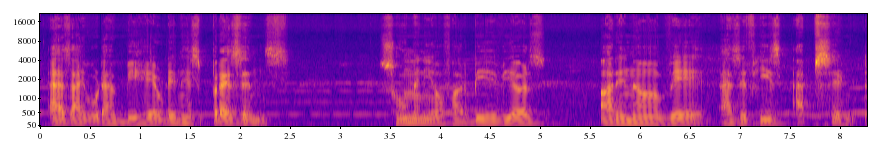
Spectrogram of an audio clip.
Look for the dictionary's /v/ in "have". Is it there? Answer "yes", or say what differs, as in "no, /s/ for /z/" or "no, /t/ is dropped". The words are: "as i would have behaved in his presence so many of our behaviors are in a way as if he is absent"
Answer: yes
